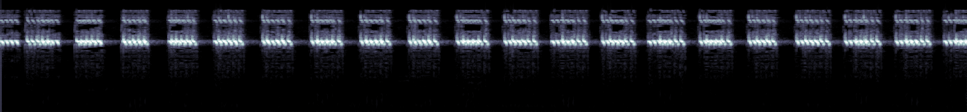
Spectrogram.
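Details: Two crickets chirping close up: a steady series of short, shrill, high-pitched pulses, about four each second, with a fainter higher overtone above each one. No other sounds.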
